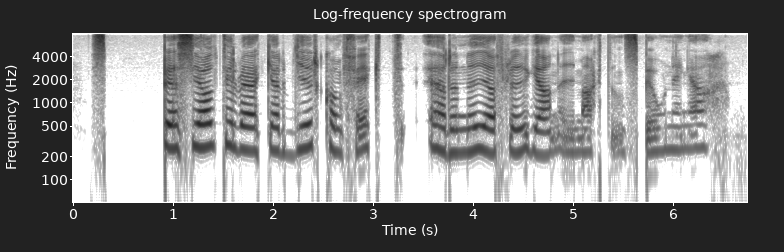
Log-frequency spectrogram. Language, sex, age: Swedish, female, 51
